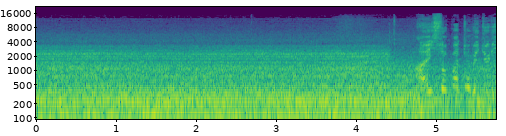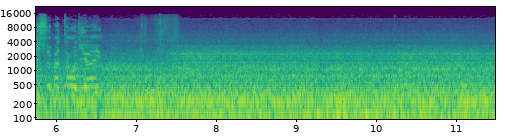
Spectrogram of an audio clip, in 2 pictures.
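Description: Road and tyre noise rumbles inside a car driving on a highway.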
